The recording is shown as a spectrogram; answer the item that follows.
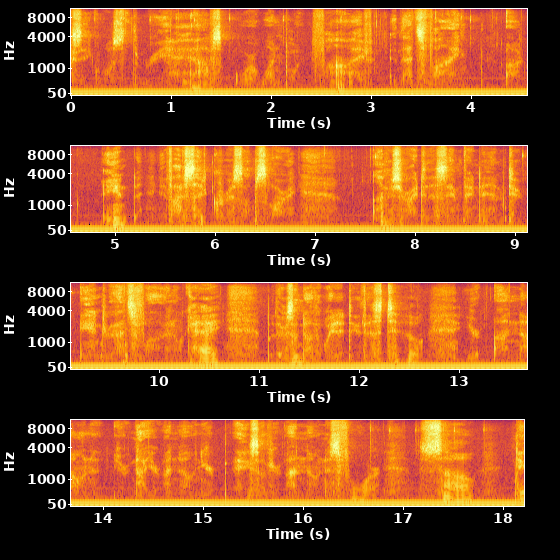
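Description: Short scratchy strokes of a stylus writing and erasing on a pen tablet, over a steady low electrical hum.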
